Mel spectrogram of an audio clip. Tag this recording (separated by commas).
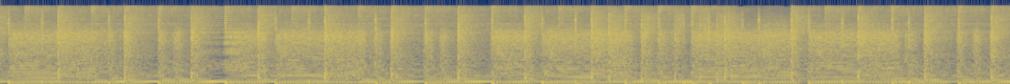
Music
